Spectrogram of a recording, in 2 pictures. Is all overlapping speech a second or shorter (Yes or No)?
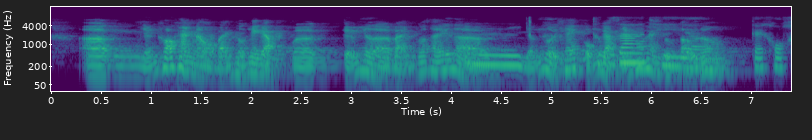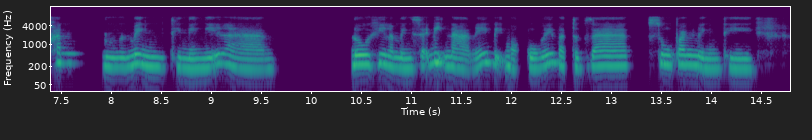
No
